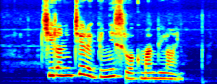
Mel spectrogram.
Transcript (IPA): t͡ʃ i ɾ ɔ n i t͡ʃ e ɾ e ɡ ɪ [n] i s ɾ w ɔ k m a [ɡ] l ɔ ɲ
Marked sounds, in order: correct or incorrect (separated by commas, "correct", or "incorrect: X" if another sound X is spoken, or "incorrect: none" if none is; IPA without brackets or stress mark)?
incorrect: ɲ, correct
